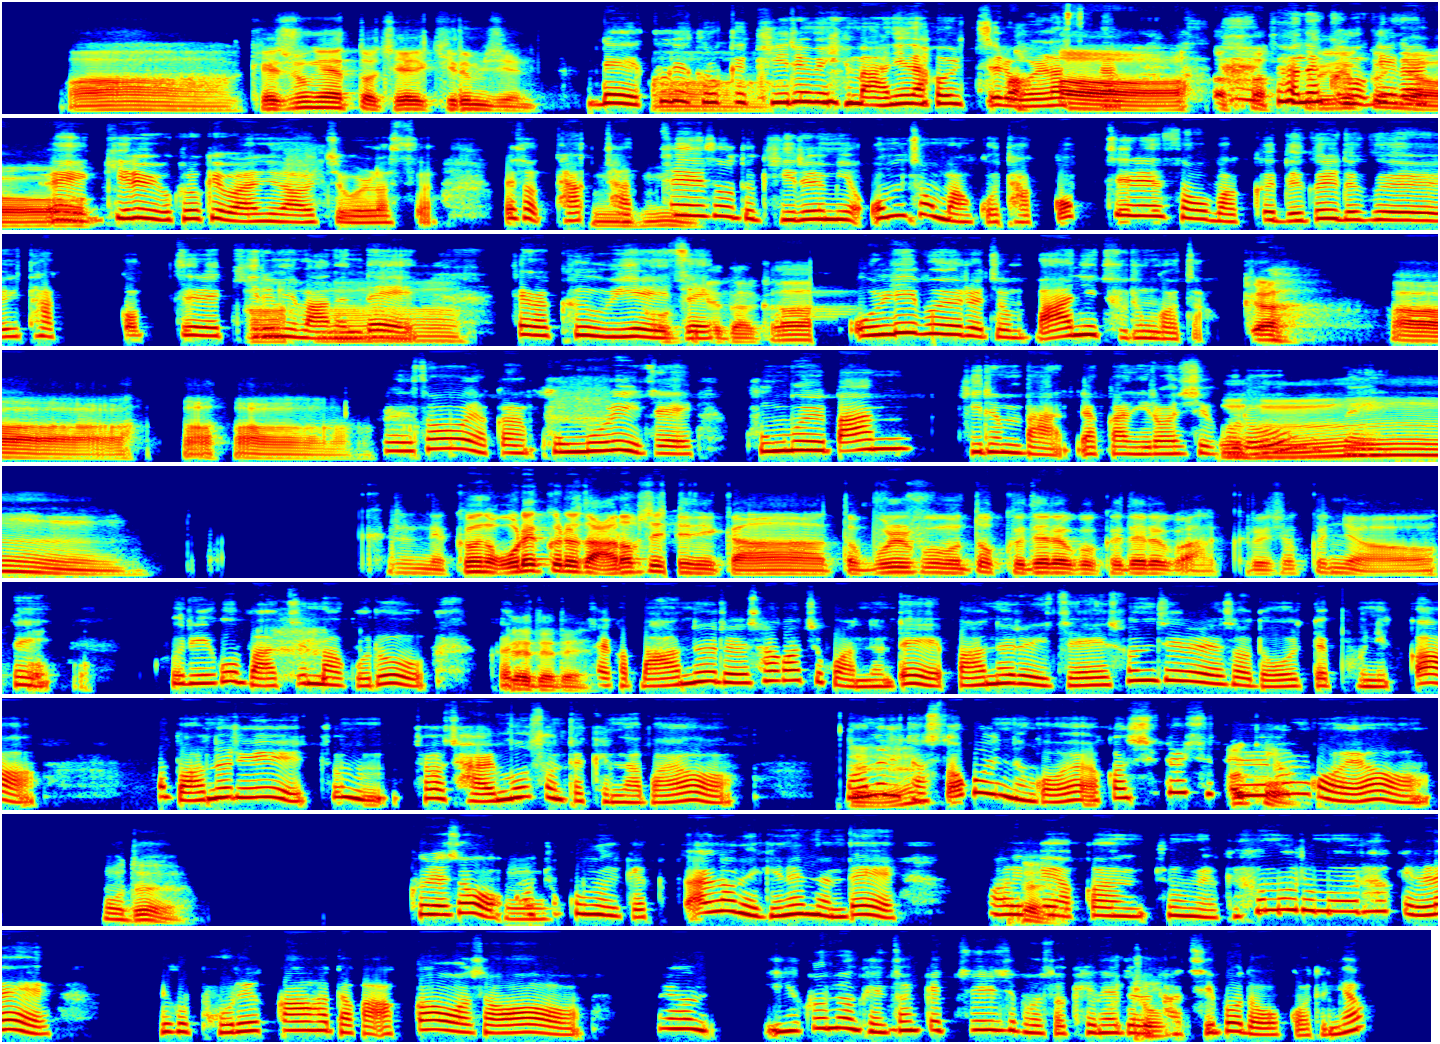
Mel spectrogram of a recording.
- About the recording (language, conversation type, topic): Korean, podcast, 실패한 요리 경험을 하나 들려주실 수 있나요?
- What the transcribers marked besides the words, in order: laughing while speaking: "기름이 많이 나올 줄"; laugh; tapping; other background noise; laugh; swallow; laugh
